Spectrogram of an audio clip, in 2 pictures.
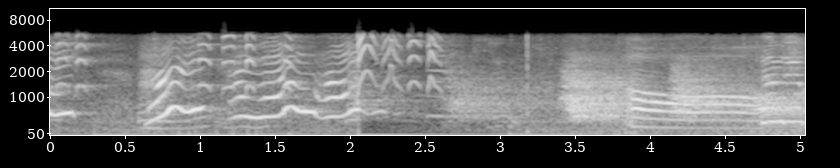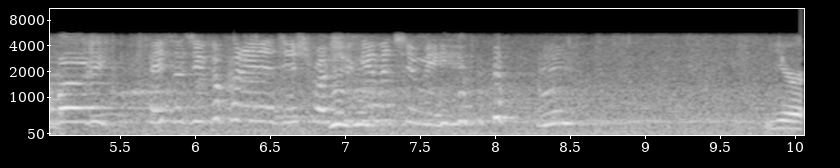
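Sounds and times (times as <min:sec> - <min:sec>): dog whining yips: 0:00.0 - 0:03.7.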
